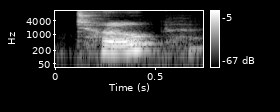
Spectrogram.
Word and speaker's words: taupe: Now, if you are a summer, like myself, you choose more smoky, softer, lighter eyeshadows like taupe. I never know how to pronounce that word without sounding too posh.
